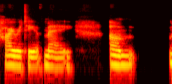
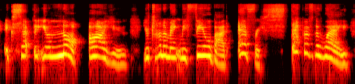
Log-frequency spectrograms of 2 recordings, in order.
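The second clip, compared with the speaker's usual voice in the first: high, bitter, raised accusation; angry crying woman; 8 semitones higher than usual. Acted. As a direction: lash out, then tire. Crying Sarah lashing out.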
